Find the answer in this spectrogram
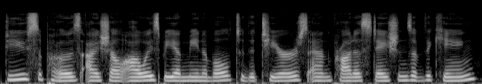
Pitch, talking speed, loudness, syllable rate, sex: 185 Hz, 200 wpm, -19 LUFS, 5.3 syllables/s, female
